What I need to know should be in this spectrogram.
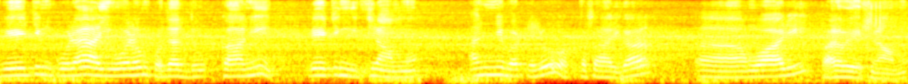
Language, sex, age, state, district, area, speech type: Telugu, female, 60+, Andhra Pradesh, Nellore, urban, spontaneous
